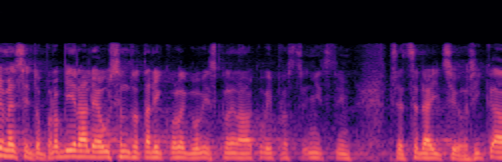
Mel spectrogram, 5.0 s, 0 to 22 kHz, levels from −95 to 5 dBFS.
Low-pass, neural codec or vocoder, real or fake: 7.2 kHz; none; real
